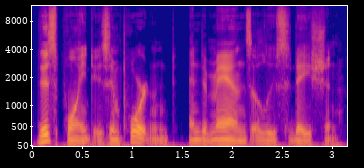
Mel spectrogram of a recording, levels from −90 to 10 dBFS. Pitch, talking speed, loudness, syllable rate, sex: 85 Hz, 135 wpm, -21 LUFS, 4.9 syllables/s, male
